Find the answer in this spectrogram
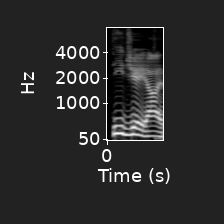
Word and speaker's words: DJI: a stupid little thing DG a DJI its DJI but it's just it's so weird to pronounce because of a stupid little thing they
